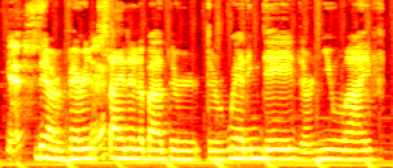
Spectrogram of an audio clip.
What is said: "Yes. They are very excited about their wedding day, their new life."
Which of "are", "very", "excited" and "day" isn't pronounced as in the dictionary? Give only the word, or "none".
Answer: none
